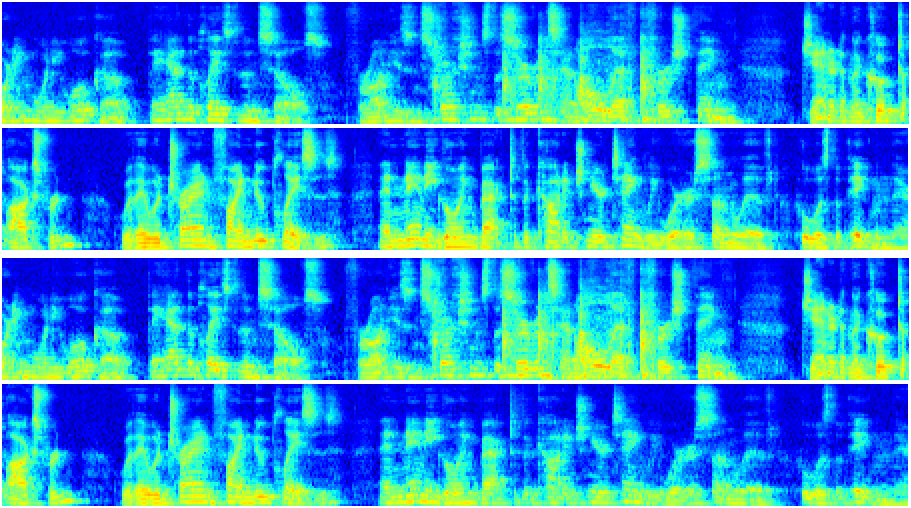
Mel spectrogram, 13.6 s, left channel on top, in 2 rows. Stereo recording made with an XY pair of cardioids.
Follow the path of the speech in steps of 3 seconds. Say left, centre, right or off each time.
right, right, centre, left, left.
